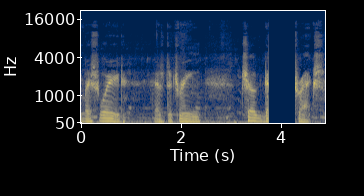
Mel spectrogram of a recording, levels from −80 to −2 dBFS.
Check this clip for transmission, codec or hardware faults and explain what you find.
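One fault: an audio dropout to silence from 3.75 to 4.28 s, losing 0.54 s of speech as plain silence, likely from input loss while recording continued.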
